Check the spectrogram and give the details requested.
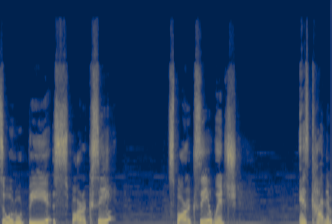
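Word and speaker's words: Sparxie: I'm going to assume that the X is pronounced like an X. So, it would be Sparksy.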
